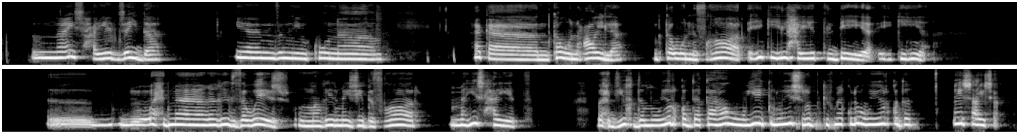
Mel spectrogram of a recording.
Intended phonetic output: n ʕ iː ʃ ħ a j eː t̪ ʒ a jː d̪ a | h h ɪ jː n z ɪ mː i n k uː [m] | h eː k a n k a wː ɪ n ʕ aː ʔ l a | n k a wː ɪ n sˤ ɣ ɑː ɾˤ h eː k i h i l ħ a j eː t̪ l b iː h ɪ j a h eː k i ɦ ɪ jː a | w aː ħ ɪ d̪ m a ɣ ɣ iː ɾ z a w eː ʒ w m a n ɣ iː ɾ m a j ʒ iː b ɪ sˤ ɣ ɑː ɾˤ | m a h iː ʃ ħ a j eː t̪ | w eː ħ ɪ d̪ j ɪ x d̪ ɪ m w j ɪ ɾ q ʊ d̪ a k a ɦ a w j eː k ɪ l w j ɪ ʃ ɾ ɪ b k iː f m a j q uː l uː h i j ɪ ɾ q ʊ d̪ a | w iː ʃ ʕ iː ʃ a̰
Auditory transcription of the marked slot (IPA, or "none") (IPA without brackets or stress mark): n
